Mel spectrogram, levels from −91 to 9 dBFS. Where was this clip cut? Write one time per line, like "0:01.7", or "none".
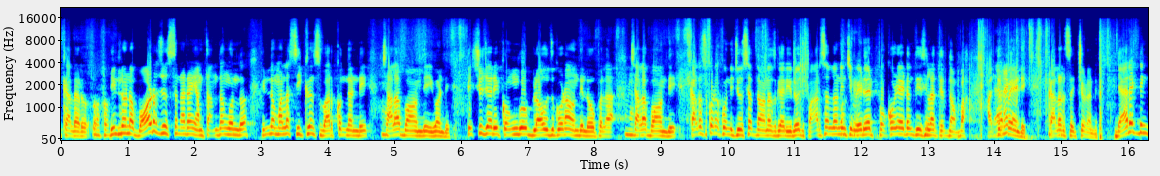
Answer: none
